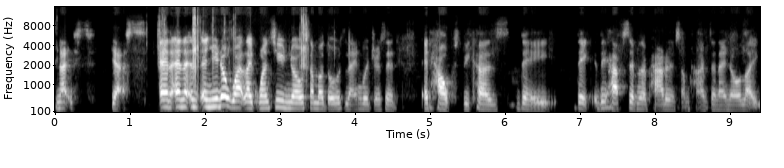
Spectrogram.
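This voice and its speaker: A woman's plain, everyday voice, medium in pitch with ordinary pitch variation, at a moderate pace with big swings in loudness. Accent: Canadian. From Canada, Scarborough, Toronto. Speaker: travel blogger. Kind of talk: casual chat.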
